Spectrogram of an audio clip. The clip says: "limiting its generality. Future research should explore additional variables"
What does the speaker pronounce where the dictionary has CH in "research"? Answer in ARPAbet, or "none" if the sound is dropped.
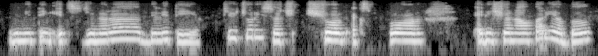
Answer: CH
